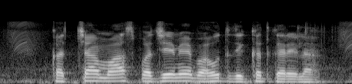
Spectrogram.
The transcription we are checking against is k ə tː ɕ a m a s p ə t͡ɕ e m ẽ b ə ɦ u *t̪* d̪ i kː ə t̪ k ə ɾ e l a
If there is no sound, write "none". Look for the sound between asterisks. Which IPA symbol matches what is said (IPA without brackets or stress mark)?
t̪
